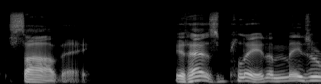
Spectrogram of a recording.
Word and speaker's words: Save: The river's proper name is Motsave, or Save, pronounced Save.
